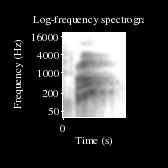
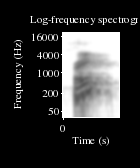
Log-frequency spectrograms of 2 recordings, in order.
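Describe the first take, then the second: The two takes are said the same way.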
